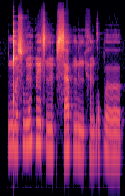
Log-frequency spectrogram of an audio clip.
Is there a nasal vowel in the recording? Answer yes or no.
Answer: yes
